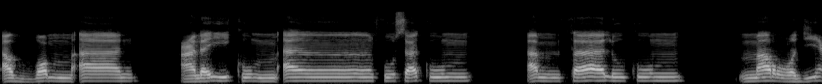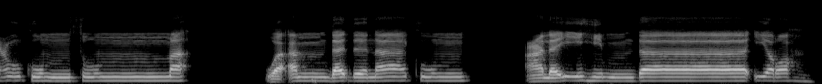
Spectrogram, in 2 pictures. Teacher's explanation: ini semua harus menyempurnakan mim tidak boleh apa terlalu panjang gunahnya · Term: bacaan izhar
